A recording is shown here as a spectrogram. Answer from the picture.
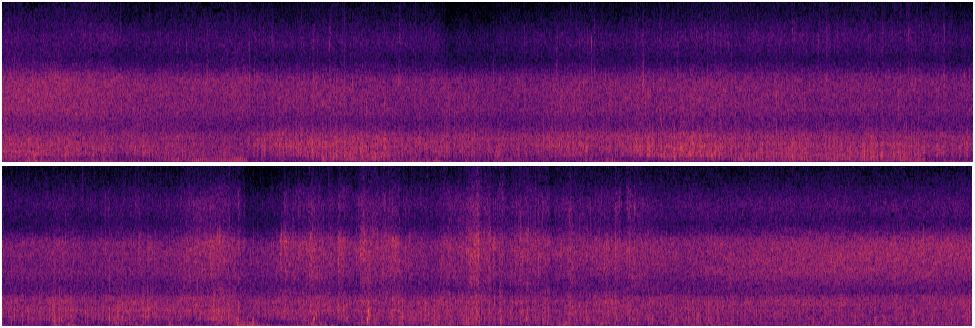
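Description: Steady rain falling on wet pavement, with rainwater running into a curb drain grate that has just been cleared of leaves.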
